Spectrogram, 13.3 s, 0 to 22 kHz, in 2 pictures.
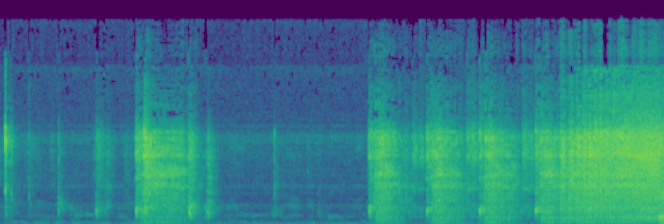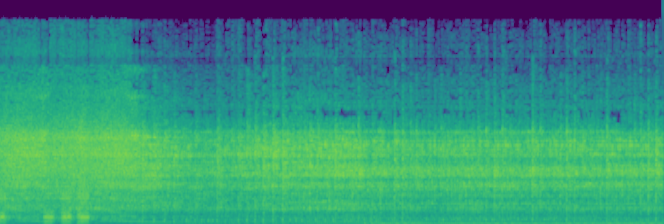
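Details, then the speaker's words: Stihl MS250 chainsaw during carburetor adjustment: after several pulls it fires, revs climb to a peak then sag and warble in a lean stutter before settling to steadier idle; fix is backing the screw to the peak then about half to three-quarter turn. "so I just shut it off real quick you could hear how that saw reached a point where it was revving at a peak and then it started to fall off the edge and in stutter"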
